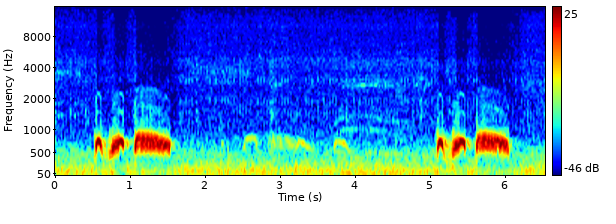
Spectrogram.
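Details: Spotted dove (tekukur) luring wild birds: two loud three-part cooing phrases, two short hooked notes then a long steady coo, about four seconds apart, with soft distant coos between them.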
